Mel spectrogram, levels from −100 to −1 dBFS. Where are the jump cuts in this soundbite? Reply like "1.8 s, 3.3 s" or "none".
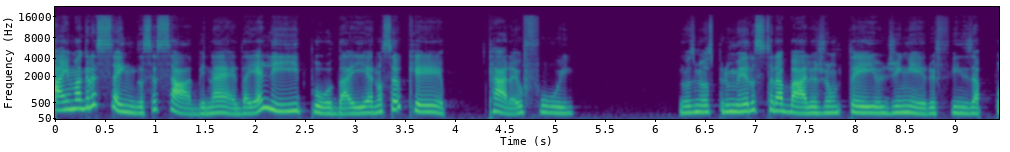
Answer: none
